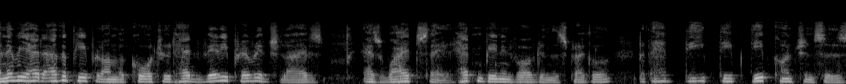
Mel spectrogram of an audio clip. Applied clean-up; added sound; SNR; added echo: none; none; none; none.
